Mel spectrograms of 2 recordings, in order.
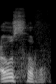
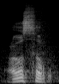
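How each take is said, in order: Both takes have the same delivery.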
